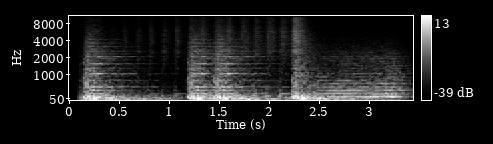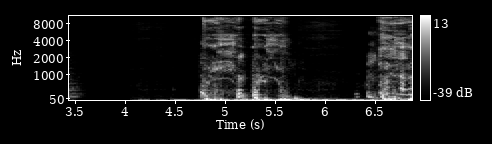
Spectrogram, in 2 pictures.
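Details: Music, then a short cluster of harsh adult coughs after a brief silence, coughing live on stream.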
